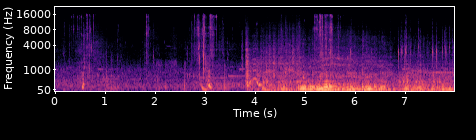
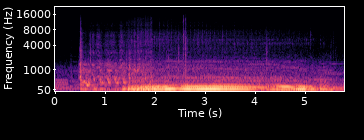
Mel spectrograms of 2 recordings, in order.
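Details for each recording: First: Daihatsu Mira with custom swapped engine, after first start: catches, runs unevenly a few seconds, sags and dies, can't hold idle; owner suspects vacuum leak or misconfigured sensors, engine light possibly on, plugs manky. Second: Daihatsu Mira with custom turbo engine swap, first start, wastegate disconnected to avoid boost: catches after a brief crank, revs up and settles into a steady, even idle with no knocks or misses; runs fine.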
